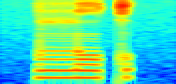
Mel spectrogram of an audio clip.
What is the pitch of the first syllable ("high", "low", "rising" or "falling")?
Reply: low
